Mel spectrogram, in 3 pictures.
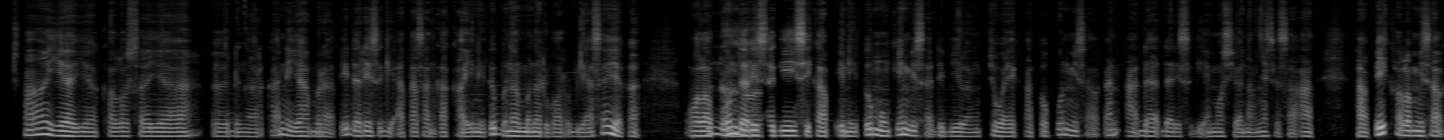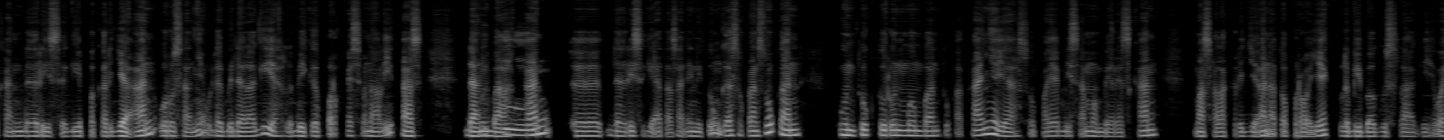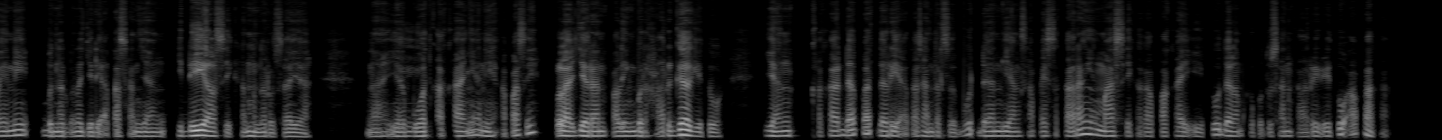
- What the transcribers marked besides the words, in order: other background noise; tapping; background speech
- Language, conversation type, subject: Indonesian, podcast, Siapa mentor yang paling berpengaruh dalam kariermu, dan mengapa?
